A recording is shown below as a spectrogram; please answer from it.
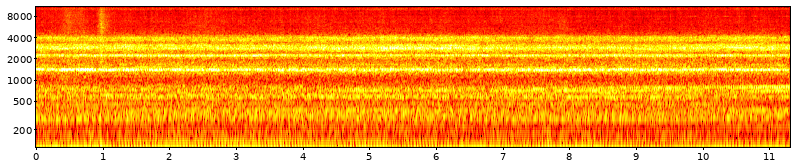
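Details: HDB lift broken down on 21 Dec 2020, the night of a 1.5-hour blackout, after repair: loud, steady low droning rumble with faint rhythmic beat throughout travel up and down; abnormally noisy, cause unclear.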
